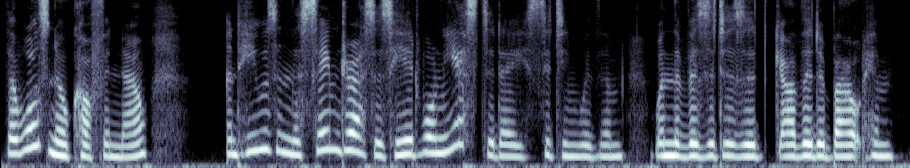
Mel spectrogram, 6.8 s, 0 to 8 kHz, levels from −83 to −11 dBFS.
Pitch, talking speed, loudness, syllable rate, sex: 240 Hz, 235 wpm, -17 LUFS, 6.2 syllables/s, female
